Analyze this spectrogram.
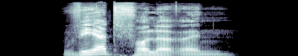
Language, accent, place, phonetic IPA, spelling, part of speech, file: German, Germany, Berlin, [ˈveːɐ̯tˌfɔləʁən], wertvolleren, adjective, De-wertvolleren.ogg
- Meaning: inflection of wertvoll: 1. strong genitive masculine/neuter singular comparative degree 2. weak/mixed genitive/dative all-gender singular comparative degree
